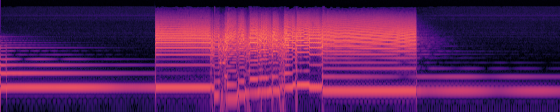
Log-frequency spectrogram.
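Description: Electric guitar through a Keeley Octa Psi pedal. A held note with the octave-down voice gives way, about two seconds in, to a bright, heavily distorted fuzz passage of several notes. The fuzz cuts off suddenly about six seconds in, leaving a softer held note.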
